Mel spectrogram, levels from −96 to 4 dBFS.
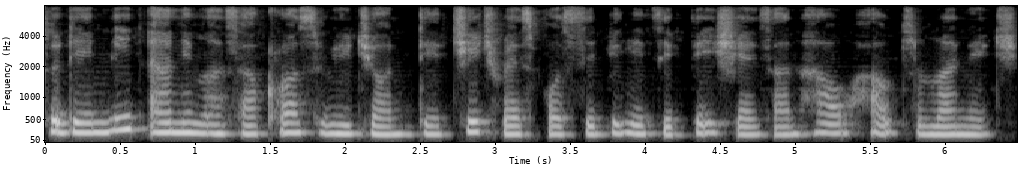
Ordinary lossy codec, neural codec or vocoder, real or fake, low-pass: none; codec, 16 kHz, 4 kbps, FunCodec, trained on LibriTTS, 50 frames a second; fake; none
